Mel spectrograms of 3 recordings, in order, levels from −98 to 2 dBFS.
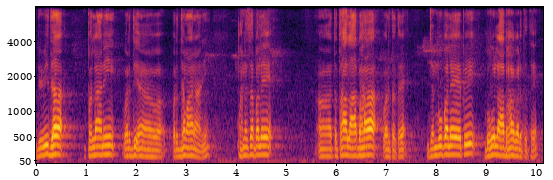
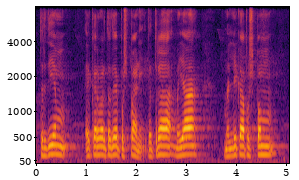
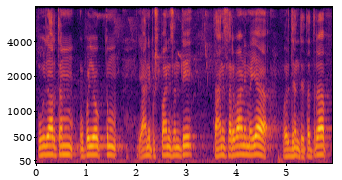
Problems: background sounds at intervals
